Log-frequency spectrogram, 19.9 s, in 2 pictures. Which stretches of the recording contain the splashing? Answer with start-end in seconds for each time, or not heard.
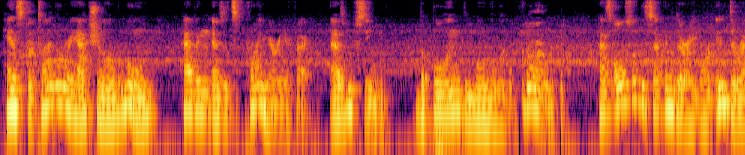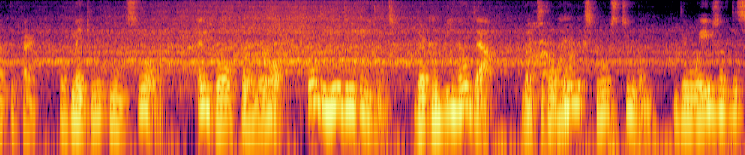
not heard.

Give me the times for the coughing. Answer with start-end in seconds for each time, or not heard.
0.1-0.9, 7.0-7.7, 16.9-17.6.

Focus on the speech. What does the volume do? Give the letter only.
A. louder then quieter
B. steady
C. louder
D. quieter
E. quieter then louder
B.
